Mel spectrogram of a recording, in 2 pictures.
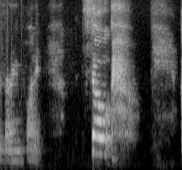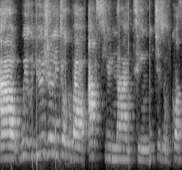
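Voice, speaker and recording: A woman's voice: mid-range voice, far from the mic. A young woman, earnestly hosting a casual livestream and speaking directly to her viewers. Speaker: livestream host. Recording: roomy sound from away from the mic.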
